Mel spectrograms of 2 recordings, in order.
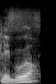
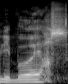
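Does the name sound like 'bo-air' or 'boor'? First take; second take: boor; bo-air. First: The name is said like 'boor', one vowel. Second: The name is said like 'bo-air', two vowels. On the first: This is the original Dutch form. "c'est la prononciation exacte" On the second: This is the usual form heard in France. "parfois en France, on dit les Boers"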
